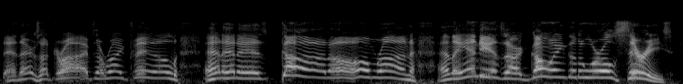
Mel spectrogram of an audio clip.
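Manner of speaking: high, slow excited radio call; Herb Score home run call. Retold or imitated. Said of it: "And Herb Score went".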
